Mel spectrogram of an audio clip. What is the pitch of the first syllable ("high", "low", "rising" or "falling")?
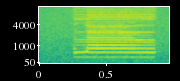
high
